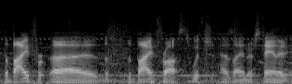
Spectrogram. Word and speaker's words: Bifrost: buy for uh the bifrost which as i understand it is pronounced like beef host but i am not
